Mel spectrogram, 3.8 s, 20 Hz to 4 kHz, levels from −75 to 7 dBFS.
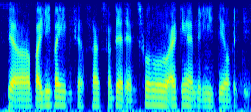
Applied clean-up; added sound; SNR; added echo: neural separator model SepFormer WHAMR!.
